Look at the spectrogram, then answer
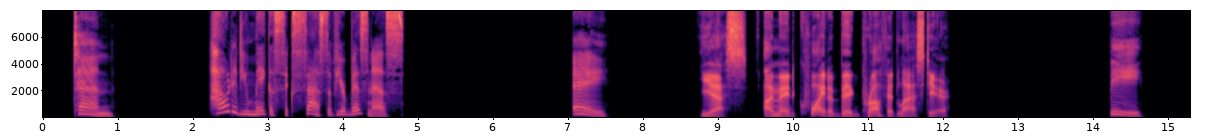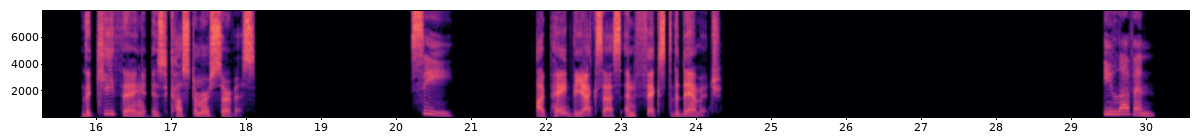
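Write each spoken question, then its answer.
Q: How did you make a success of your business?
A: B: The key thing is customer service.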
